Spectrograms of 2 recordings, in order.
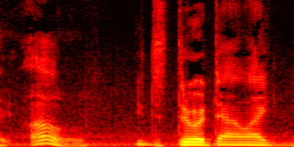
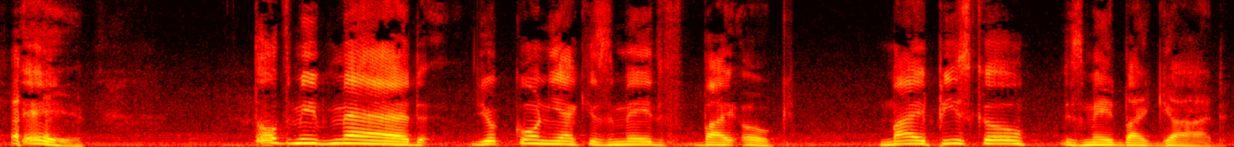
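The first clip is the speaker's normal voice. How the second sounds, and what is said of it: Put-on accent imitating Johnny Schuler. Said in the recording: “let me get my accent back”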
